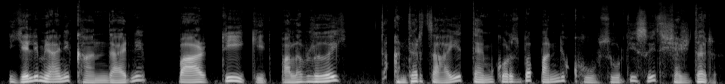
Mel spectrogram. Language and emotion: Kashmiri, surprised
